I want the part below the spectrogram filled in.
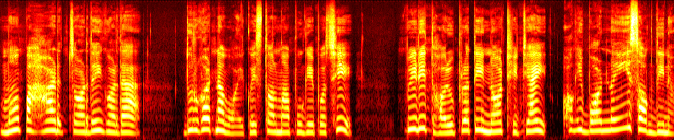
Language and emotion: Nepali, sad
